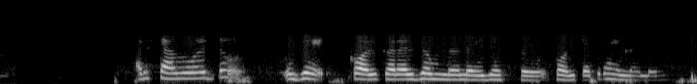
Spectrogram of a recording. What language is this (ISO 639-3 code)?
mar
